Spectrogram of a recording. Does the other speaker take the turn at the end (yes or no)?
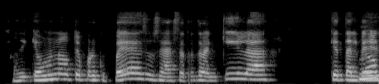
yes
